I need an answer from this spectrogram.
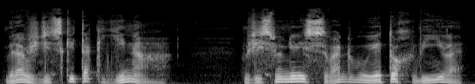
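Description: A man's voice: low voice, big pitch swings, fairly bright tone, husky, exaggerated voice. A man reading an audiobook, voicing a distraught young husband who confesses earnestly. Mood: pained.

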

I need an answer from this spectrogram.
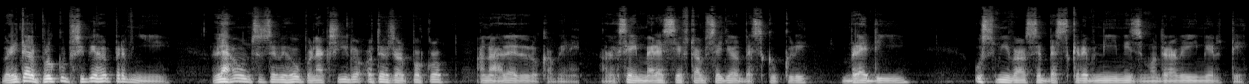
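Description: Low husky man reading a novel. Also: expressive, a little mellow. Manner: measured dramatic reading, slows for tension. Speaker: audiobook narrator. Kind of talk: scripted novel narration.

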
